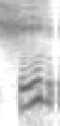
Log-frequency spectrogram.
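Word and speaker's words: sidhe: not sh sorry s-h-i-t no it's s-i-d-h-e and is it she is that would she okay gotcha um uh john asks are any of you familiar with the doc sheed novels by aaron allstone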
